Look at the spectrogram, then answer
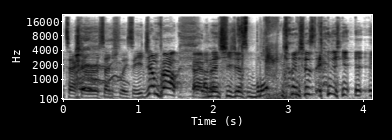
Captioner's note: blub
